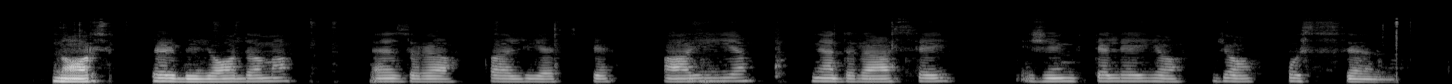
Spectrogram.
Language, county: Lithuanian, Klaipėda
